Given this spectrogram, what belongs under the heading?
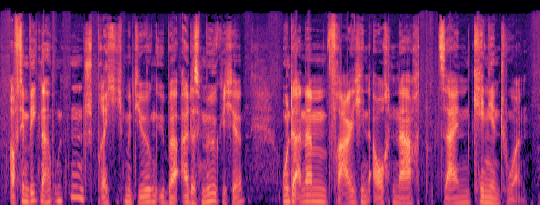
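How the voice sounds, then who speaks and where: The speech has ordinary pitch variation at a fairly quick pace. Noticeable background noise can be heard. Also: man, medium pitch for a man. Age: 40s. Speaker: travel podcast host. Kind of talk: travel narration and interview. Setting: outdoors hiking in the mountains.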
